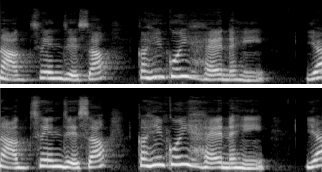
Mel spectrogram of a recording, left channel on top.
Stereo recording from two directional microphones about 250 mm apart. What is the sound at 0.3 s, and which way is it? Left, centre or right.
Speech, right.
